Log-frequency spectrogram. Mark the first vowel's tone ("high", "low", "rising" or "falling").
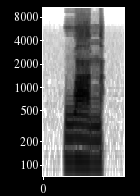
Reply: low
